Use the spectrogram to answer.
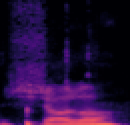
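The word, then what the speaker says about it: Xolo: The X is kind of like a like an S. Zolo, like that.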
